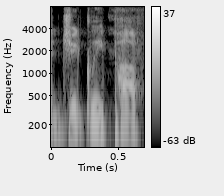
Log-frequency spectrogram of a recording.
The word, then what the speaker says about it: Jigglypuff: The word Jiggly has two syllables. The word Puff has one. When you combine them into Jigglypuff, it becomes a three-syllabled word.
